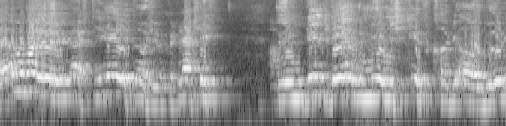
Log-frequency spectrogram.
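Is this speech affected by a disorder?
Yes: cerebral palsy.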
